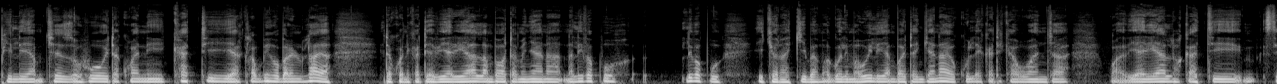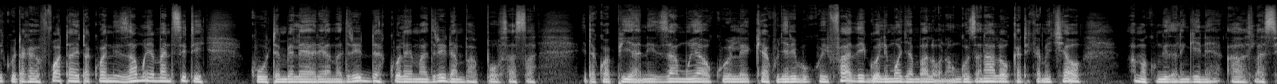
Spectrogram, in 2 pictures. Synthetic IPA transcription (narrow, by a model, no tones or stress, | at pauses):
pilijam̩t͡ʃɛzɔhujɔitakuwanikʰatʰijaklaɓumiŋɡuaɓaɾaniulajaitakuanikatijaviaɾialambaɔatamɛɲananav | livapulikiwanaːkiɓamaɠɔlimawiliambajɔitaiŋɡianajɔkulɛkati̥kʰauwand͡ʒawa̰vḭa̰ɾialwakatʰisikuitakajɔfuataitakuwanizamujamansitikutɛmbɛlɛaɾɛalmadɾidkulɛmadɾiɗambapɔsasa | itakuwapia̰nizamujaɔkuɛlɛkɛakuʄaɾiɓukuhifaðiɠɔlimɔʄaːmbalɔ̰wa̰na̰ɔŋɡɔzanalɔkati̥kamɛt͡ʃijaɔ | amakuiŋɡɛzaliŋɡinɛaɔθlasi̥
